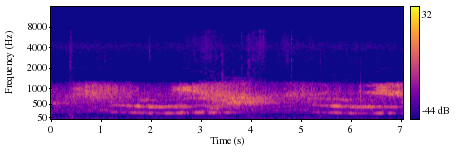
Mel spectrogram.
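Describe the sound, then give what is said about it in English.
Underwater recording of river dolphins: gliding, wavering whistles sweep up and down over a steady watery hiss, with faint scattered clicks and no talking. “I can make a whole world of resonance and live in it, swim through it, reflecting you, whistle, click if you can feel that I am here.”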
